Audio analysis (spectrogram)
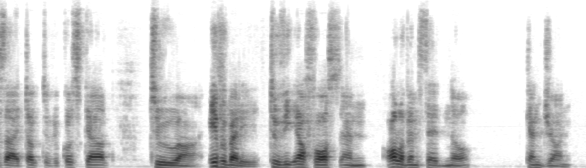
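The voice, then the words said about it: Strong foreign accent. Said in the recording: “You have a crazy accent, or I imagine you weren't born here.”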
